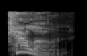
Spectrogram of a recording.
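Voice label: "chalone", British English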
